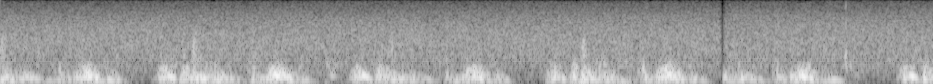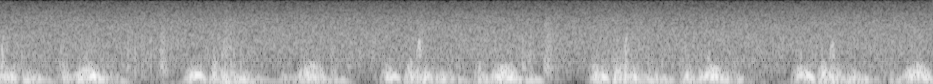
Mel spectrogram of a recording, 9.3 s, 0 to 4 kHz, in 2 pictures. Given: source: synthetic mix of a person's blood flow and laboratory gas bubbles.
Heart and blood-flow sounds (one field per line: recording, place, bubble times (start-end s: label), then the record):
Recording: Doppler ultrasound of blood flow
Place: precordium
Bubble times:
1.61-1.76 s: bubbles
4.21-4.31 s: bubbles
From the record:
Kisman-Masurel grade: 121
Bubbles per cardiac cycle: 1 to 2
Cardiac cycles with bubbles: 10 to 50%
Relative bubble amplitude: barely perceptible (0.100 to 0.250)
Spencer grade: 2 (many but less than half of the cardiac periods contain bubble signals, singularly or in groups)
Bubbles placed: only in the low amplitude regions of the cardiac cycle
